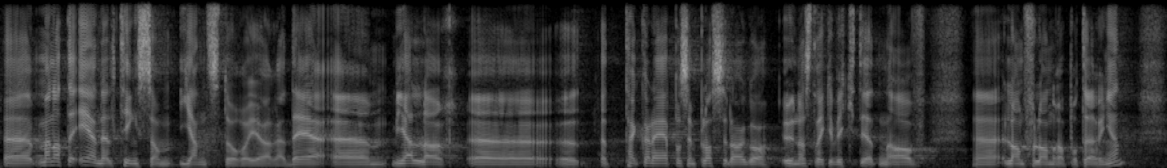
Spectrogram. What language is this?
Norwegian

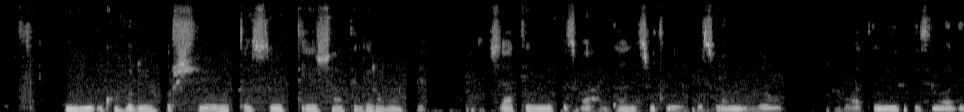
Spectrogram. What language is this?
Somali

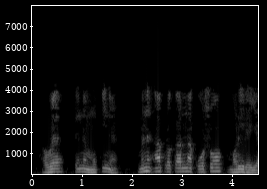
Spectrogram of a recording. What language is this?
Gujarati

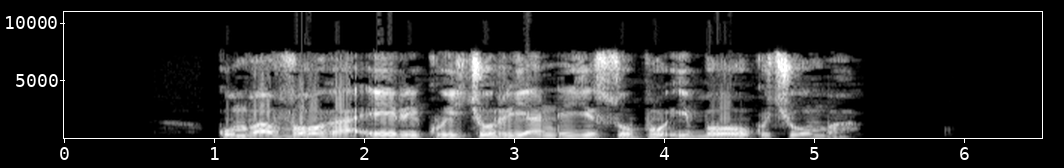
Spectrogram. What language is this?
Taita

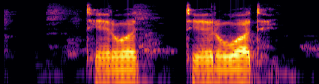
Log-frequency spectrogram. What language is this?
Kalkoti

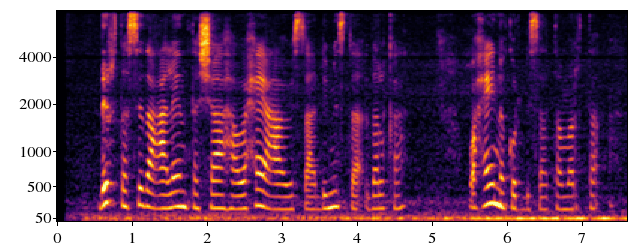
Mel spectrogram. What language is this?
Somali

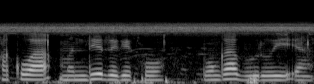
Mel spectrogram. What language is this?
Santali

